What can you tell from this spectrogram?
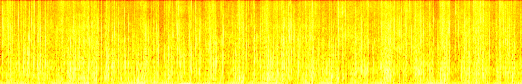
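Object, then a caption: Metallized plastic snack bag. A small, full, sealed metallized-plastic chip bag is held in both hands while fingertips and long nails crinkle and rub it. The result is a dense, continuous crackling rustle, broad and bright, staying steadily loud throughout.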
